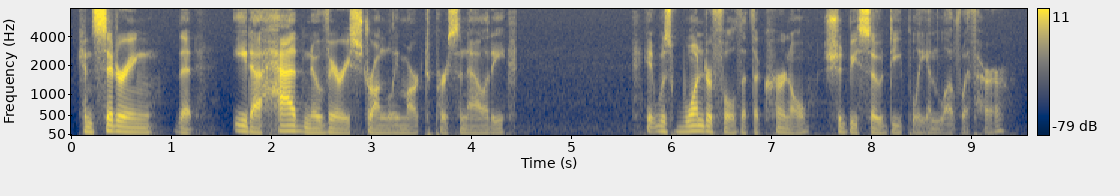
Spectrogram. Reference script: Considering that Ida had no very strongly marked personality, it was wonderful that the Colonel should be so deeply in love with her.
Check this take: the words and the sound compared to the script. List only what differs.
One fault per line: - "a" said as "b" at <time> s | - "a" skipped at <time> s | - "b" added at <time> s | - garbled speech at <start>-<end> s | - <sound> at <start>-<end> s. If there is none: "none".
none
